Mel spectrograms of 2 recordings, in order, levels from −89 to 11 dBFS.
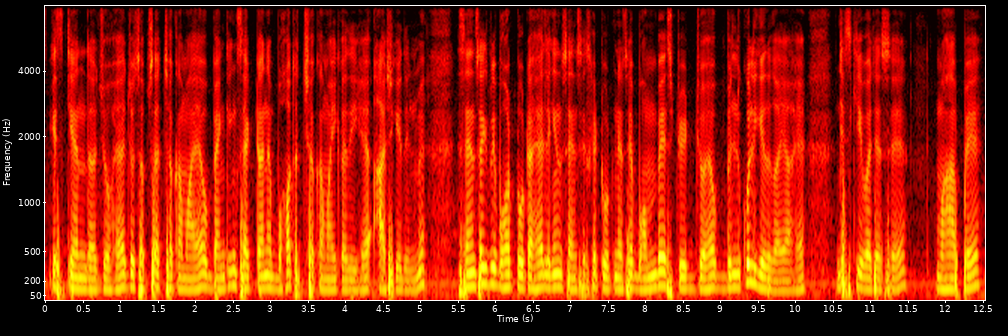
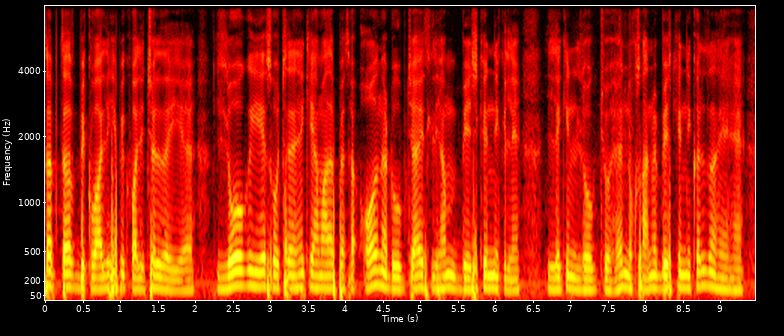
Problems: none marked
